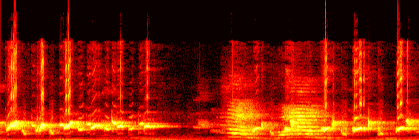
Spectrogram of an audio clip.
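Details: Yellow-vented bulbul in a fast 'ropel' song used to prompt other bulbuls to sing: a quick chattering phrase, a short lull, then a harsher burst of bubbling notes.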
